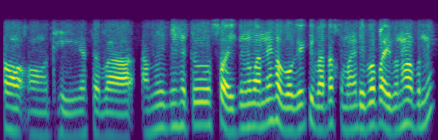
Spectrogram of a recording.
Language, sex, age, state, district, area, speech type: Assamese, male, 18-30, Assam, Lakhimpur, rural, conversation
